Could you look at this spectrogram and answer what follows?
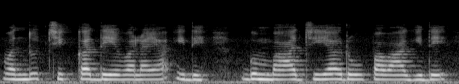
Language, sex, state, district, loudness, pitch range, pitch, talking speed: Kannada, female, Karnataka, Bidar, -16 LUFS, 220-240 Hz, 230 Hz, 80 wpm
